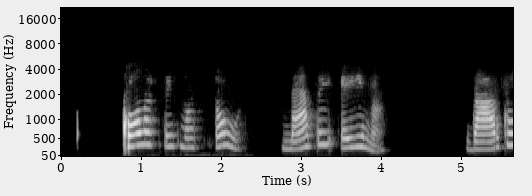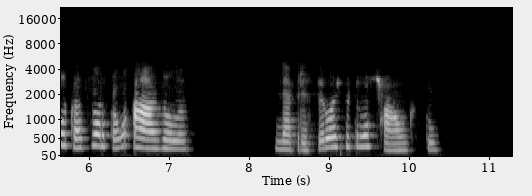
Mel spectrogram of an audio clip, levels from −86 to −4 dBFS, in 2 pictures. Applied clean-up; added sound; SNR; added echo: neural mask model Resemble Enhance denoiser.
